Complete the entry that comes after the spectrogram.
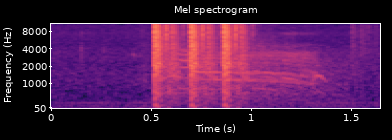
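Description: Three quick, loud gunshots ring out in succession during a GTA Online firefight, spaced evenly about a fifth of a second apart, with a faint metallic ring trailing after the last one.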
